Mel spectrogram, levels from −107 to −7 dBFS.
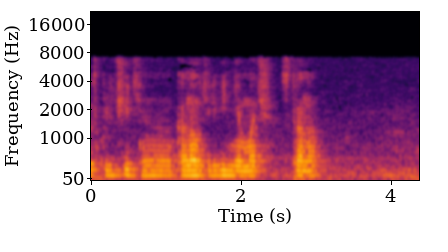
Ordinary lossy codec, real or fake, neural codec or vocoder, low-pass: MP3, 48 kbps; real; none; 7.2 kHz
